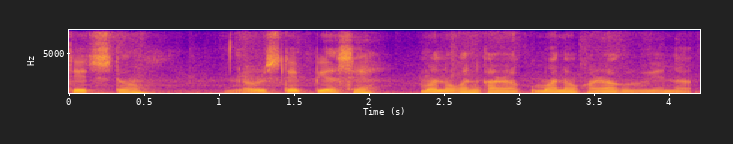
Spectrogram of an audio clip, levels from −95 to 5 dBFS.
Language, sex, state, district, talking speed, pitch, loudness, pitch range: Nagamese, male, Nagaland, Dimapur, 100 wpm, 110 Hz, -17 LUFS, 105-120 Hz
